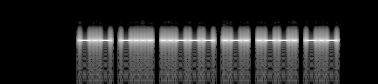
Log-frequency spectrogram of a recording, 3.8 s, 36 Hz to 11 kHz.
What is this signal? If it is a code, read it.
Morse code, heard as a keyed tone, about 34 wpm, 700 Hz. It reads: KB2RPK
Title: USA Call Signs Repeated 2x 35wpm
